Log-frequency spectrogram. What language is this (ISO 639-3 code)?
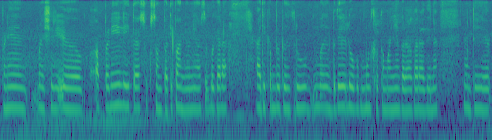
doi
